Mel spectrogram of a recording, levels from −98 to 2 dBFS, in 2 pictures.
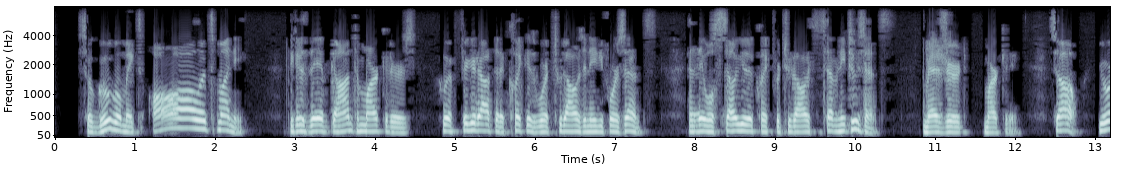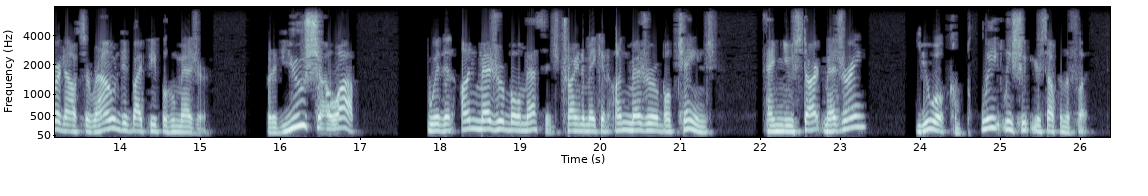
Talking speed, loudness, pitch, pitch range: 155 wpm, -15 LUFS, 145 Hz, 130-165 Hz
